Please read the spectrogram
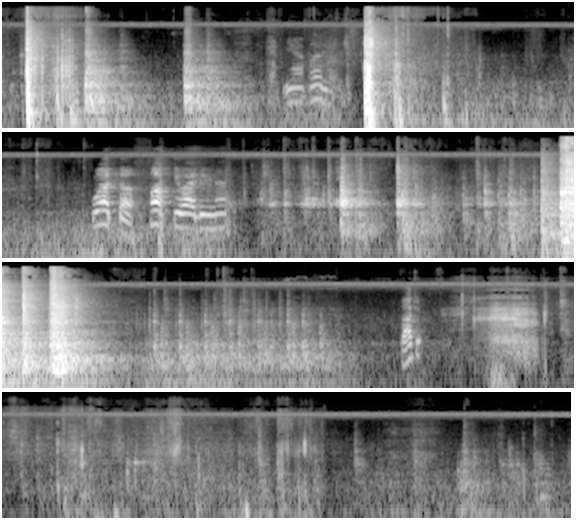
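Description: A few sharp knocks, the loudest a quick run of three about halfway through. From that point a steady high insect trill runs on.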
